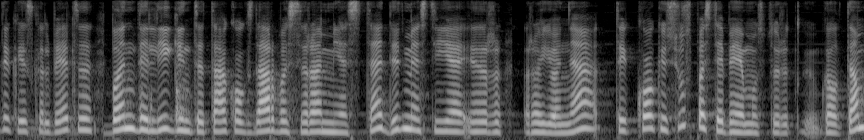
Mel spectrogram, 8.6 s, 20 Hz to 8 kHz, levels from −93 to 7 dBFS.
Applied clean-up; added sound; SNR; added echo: none; Tap; 15 dB; none.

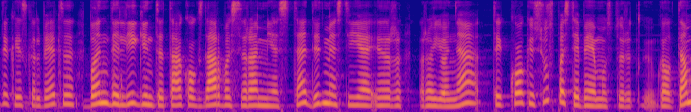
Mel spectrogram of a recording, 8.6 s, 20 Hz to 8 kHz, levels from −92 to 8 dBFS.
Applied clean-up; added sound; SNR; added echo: none; none; none; none.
